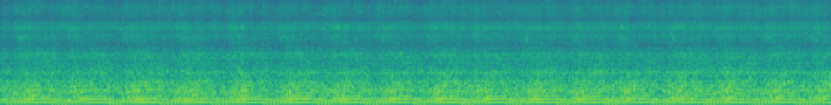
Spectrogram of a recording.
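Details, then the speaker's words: Craftsman self-propelled push mower, next day after flywheel key and carburetor replacement, started with starter fluid: small engine chugs with an uneven, surging beat, as if fuel-starved. Running rough; owner suspects the jet partially clogged again or the float stuck. "I think the jet got partially clogged again. All right. I think it's out of fuel, well, not really. I wonder if the float got stuck on it."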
